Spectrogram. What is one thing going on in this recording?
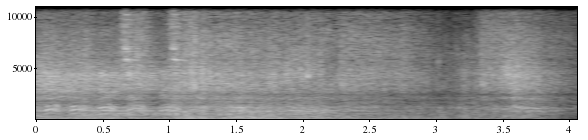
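A boulder rumbles and crashes.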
